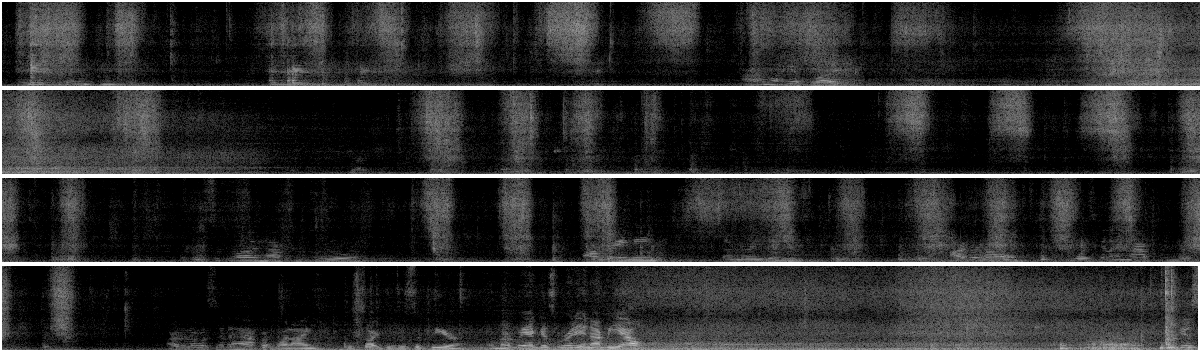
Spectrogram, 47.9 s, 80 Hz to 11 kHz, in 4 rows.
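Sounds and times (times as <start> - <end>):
broom sweeping leaves: 0.1 - 1.6, 2.5 - 9.6, 10.5 - 13.8, 16.0 - 25.5, 28.0 - 36.8.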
